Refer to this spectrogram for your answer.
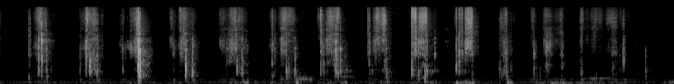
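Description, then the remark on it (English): A Neo Tarot deck being shuffled, with about a dozen quick, crisp bursts of papery riffling in a steady rhythm, each a bright, airy flutter of cards, with no talking. “I'm using the Neo Tarot. It's a beautiful deck.”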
